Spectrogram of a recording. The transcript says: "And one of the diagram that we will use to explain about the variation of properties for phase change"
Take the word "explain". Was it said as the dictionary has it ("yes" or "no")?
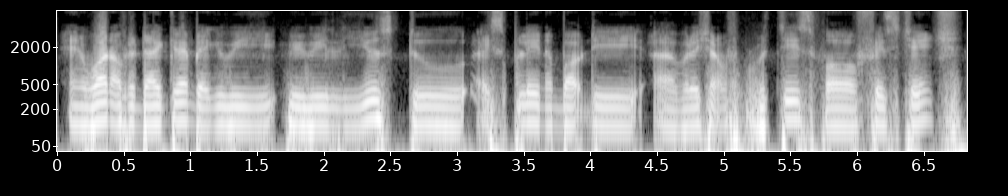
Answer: yes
